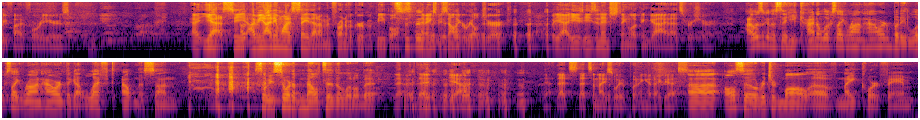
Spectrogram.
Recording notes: Tales Of Terror Live! Sat down in front of a packed crowd.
